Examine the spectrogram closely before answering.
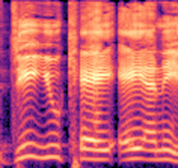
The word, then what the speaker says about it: Duquesne: That's not Duquesne is Dukane. This is Duquesne. It's French or something.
